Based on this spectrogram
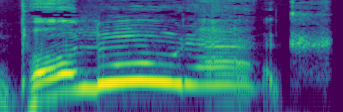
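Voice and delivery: high, loud, very slow drawn-out wail on ponurak; wailing cry. A narrator's reading. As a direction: stretch ponurak into a doom-laden wail. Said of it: "zawołała profesor Trelawney".

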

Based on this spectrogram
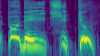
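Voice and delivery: high, loud, drawn-out summons; imperious high-pitched call; commanding teacher. A narrator's reading. Umbridge summons Harry in the story.

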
